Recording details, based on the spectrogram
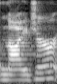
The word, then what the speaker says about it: Nyjer: So now in the industry, we call it Niger, and we spell it N-Y-J-E-R.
